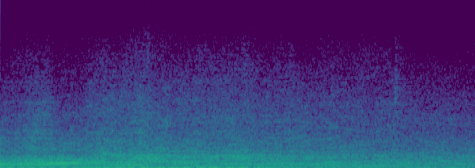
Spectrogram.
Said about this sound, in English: There's a helicopter.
